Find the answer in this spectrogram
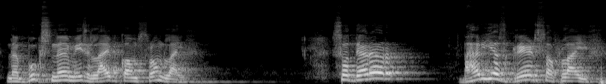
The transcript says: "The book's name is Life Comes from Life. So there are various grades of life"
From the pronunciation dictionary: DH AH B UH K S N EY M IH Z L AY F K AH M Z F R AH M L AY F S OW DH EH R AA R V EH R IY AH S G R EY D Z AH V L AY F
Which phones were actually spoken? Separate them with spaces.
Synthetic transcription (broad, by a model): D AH B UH K S N EY M IH Z L AY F K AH M S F R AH M L AY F S OW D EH R AA R B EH R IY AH S G R EY D S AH P L AY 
